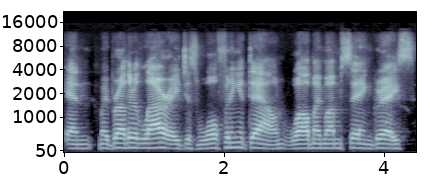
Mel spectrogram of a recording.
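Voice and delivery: normal talking voice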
